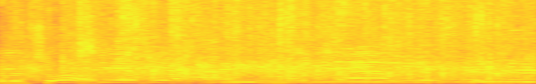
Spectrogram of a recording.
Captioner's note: booing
